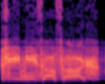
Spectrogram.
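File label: bomb success, Czech, mood high; speech; War Thunder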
